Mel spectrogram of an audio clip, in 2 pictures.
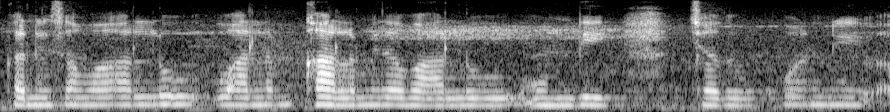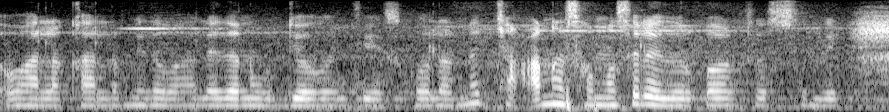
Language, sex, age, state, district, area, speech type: Telugu, female, 18-30, Telangana, Hyderabad, urban, spontaneous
